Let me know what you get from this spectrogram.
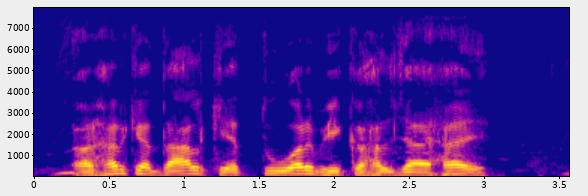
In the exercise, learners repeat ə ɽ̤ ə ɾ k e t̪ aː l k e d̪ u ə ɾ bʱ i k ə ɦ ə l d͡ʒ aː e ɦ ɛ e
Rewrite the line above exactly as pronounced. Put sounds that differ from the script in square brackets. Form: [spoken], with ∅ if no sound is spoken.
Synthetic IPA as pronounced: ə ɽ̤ ə ɾ k e [d̪] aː l k e [t̪] u ə ɾ bʱ i k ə ɦ ə l d͡ʒ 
